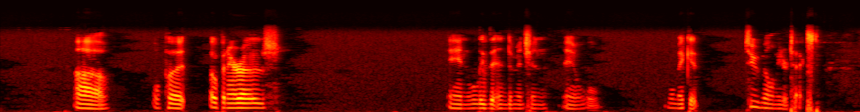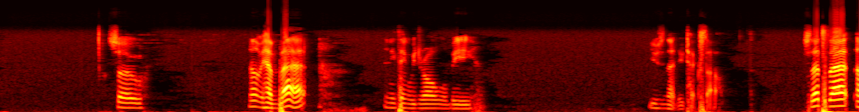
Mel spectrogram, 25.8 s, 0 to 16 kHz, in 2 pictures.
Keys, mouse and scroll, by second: 6.3 right click, 6.6-15.9 right drag, 16.0 right click, 16.2 right click, 16.5 right click, 18.9 click, 19.1 right click, 19.1 click, 19.2 right click, 19.7-22.1 right drag, 22.2-25.7 right drag.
